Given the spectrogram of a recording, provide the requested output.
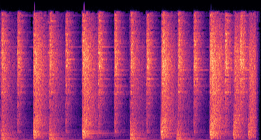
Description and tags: In this recording you can hear me playing the drums. It is a very bad recording because my equipment is not the best at all and I recorded down in my cellar where the acoustic is not very good!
